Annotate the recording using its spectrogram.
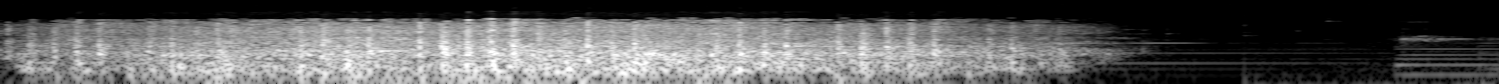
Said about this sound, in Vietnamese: Tàu hỏa chạy lắc lư qua đèo Hải Vân.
